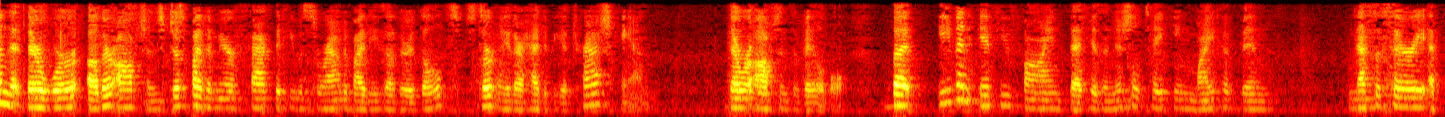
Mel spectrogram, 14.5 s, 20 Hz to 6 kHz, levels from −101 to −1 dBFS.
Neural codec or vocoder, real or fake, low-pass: vocoder, 44.1 kHz, 128 mel bands every 512 samples, BigVGAN v2; fake; 5.4 kHz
